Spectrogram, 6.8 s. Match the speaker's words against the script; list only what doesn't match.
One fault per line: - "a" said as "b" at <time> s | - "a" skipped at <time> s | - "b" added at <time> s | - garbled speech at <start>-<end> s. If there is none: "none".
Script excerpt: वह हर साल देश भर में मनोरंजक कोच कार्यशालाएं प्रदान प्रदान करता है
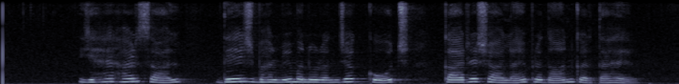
- "वह" said as "यह" at 0.8 s
- "प्रदान" skipped at 5.7 s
